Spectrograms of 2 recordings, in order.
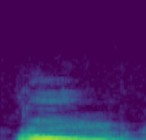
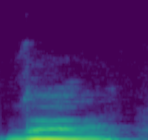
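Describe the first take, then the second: First: The vowel is a back rounded vowel. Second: The vowel is a central rounded vowel. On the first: "in R P, it was back" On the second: "In Standard Southern, it was central"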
